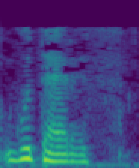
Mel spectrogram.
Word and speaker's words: Guterres: Antonio Guterres. Zato što se, prema pravilima transkripcije sa portugalskog, koje su obrađeno u pravopisu, portugalsko krajnje S prenosi kao S, a ne kao Š.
